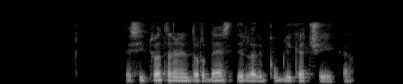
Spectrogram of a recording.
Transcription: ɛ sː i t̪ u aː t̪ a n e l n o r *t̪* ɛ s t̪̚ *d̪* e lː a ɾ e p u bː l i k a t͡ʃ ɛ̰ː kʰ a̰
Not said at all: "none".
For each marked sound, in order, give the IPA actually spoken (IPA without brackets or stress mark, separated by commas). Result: d̪, d̪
